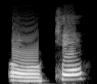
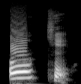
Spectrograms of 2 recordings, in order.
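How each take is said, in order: First: It carries the tone pattern meaning rat. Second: It carries the tone pattern meaning boundary. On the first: The word means rat. "that is rat" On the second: The word means boundary. "that is boundary"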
